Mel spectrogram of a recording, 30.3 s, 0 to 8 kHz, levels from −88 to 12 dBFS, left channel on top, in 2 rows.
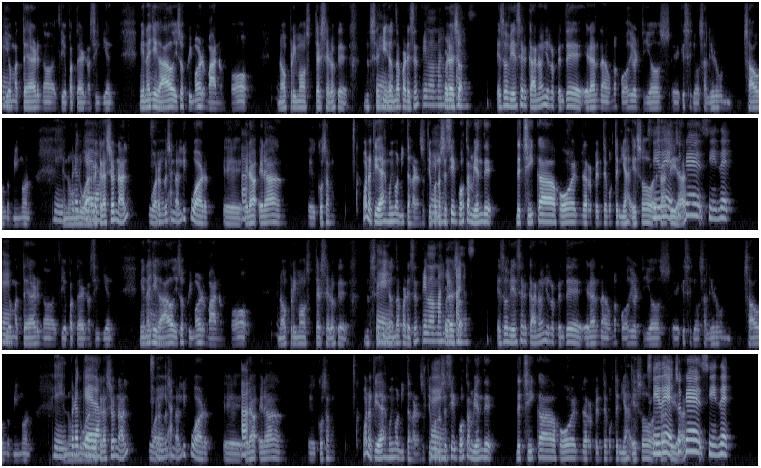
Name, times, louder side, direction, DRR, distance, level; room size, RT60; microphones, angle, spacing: voice 1, 0.0-2.2 2.5-4.9 5.5-8.3 8.8-9.2 9.9-14.6 14.8-15.7 16.3-17.7 18.1-19.3 19.6-20.7 21.3-21.8 22.4-24.9 25.4-28.8, left 5 dB, 35° left, 0.3 m, -28 dB
voice 2, 7.5-7.9 8.4-9.2 16.1-17.1 18.2-18.5 19.9-20.1 23.7-24.1 28.2-29.6, right 5 dB, 40° right, 0.6 m, -27 dB
14.5 x 5.6 x 2.4 m
head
